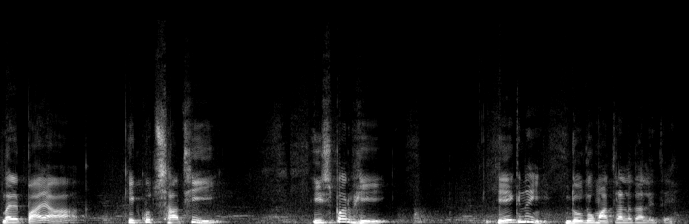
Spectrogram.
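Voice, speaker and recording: A man giving a Hindi grammar lecture, deliberately repeating sounds and words to demonstrate their pronunciation. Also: sits high, gravelly, a little mellow. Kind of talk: slow explanatory webinar lecture. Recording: faint background noise with clicks.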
